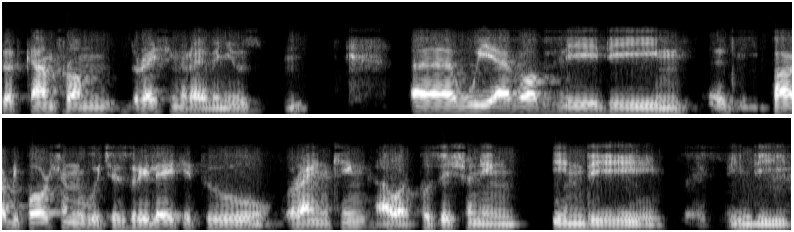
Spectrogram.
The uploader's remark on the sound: 2023 Q2 Results Conference Call. Ferrari N.V. 2023 Q2 Results Conference Call.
